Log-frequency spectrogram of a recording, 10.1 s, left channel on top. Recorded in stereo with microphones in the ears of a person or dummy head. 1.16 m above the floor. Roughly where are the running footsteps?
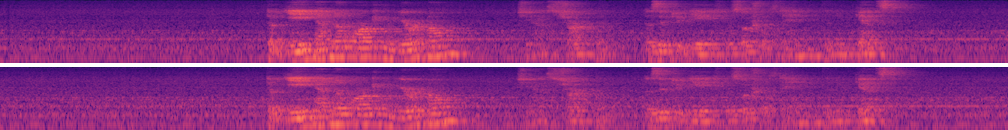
I don't hear running footsteps.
